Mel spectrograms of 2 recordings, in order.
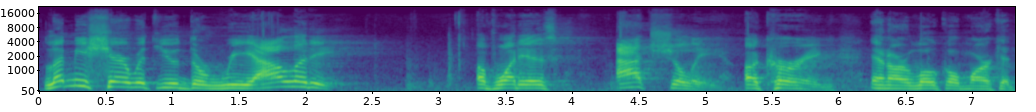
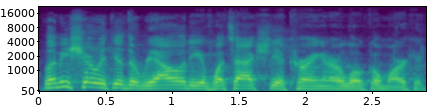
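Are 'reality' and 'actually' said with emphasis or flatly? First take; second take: emphasis; flatly. First: Strong falling emphasis lands on 'reality' and 'actually'. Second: The whole sentence is said flatly without emphasis. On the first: The speaker calls it right. "I did a really hardcore downswing on reality and actually" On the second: The speaker calls it wrong. "Just sounds like blah"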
